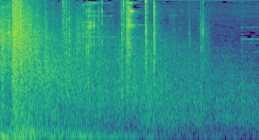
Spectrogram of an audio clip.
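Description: A gunshot booms with a short echo.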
